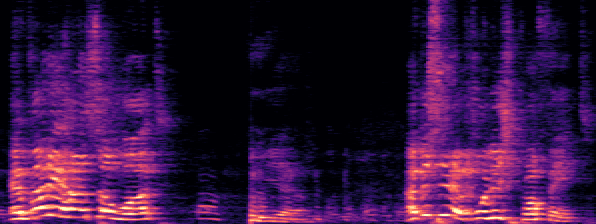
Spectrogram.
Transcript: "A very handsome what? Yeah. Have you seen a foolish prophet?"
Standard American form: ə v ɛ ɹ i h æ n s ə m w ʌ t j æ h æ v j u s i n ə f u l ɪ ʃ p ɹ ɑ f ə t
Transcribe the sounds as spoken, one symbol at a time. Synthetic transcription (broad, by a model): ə v ɛ ɹ i h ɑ s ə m w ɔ t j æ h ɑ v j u s i n ə f u l ɪ ʃ p ɹ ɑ f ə t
